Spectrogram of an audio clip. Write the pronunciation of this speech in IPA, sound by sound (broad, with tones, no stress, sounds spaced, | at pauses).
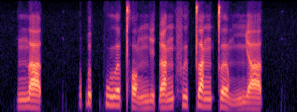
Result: n a˨˩ t̚ | ɓ ə˦˥ p̚ h w u˧ ə̯ t̪ʰ ɔ˧˩ ŋ i˧˩ ɗ a˨˦ ŋ f ɨ˨˦ t̪ a˧ ŋ t̪ əː˧˩ m ɲ a˨˩ t̚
